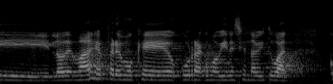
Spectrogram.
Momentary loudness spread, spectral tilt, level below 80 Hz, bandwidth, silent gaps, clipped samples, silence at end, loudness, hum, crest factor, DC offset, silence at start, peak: 6 LU; -1 dB/octave; -80 dBFS; 12 kHz; none; under 0.1%; 0 s; -38 LUFS; 50 Hz at -80 dBFS; 20 dB; under 0.1%; 0 s; -20 dBFS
